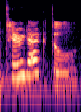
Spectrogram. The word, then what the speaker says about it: pterodactyl: The P is silent. Oh yeah. It's a pterodactyl.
